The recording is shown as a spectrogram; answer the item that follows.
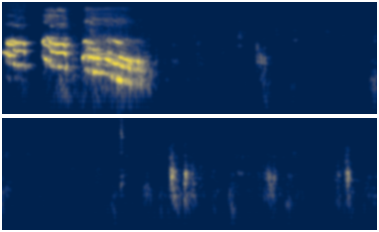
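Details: Cavalier King Charles Spaniel puppies, five weeks old, in the pen with their mother Daisy: three loud, falling whimpers in quick succession open the recording, then only faint scattered squeaks and rustles follow.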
